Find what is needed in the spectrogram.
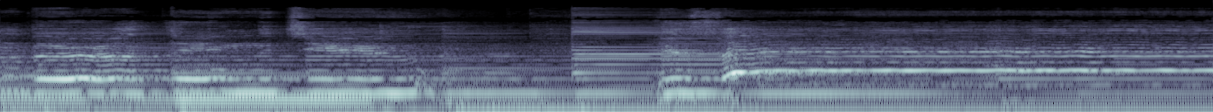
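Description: Male vocalist singing live with his own acoustic guitar accompaniment. After a short sung phrase, his voice slides up about halfway through into a long, high held note over the sustained guitar.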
